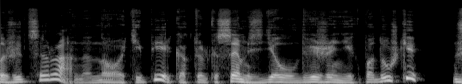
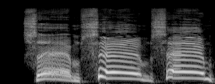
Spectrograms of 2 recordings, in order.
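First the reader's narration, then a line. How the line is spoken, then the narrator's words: Shouting. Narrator (Russian): кричал Джинджер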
